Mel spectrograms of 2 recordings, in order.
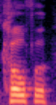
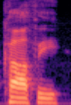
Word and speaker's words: Kofa: I have been your humble host, Kofa, Kofa, not coffee, not, not Kofi, or any variation thereof. Kofa rhymes with sofa, easy to say, easy to spell.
